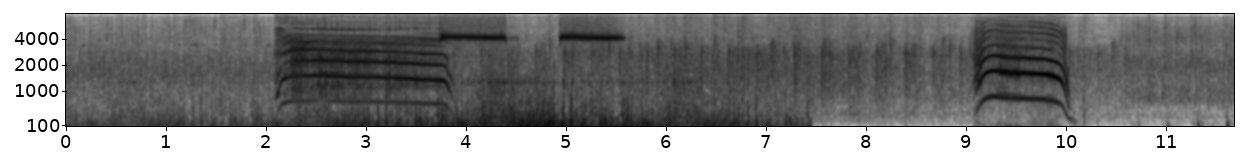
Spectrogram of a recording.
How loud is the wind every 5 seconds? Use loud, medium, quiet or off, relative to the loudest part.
loud, loud, off.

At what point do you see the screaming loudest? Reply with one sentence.
The loudest moment of the screaming is at 10 seconds.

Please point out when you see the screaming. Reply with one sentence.
The screaming can be heard from 2.0 to 3.9 s and from 9.1 to 10.1 s.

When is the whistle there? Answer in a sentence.
The whistle can be heard from 3.7 to 5.6 s.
